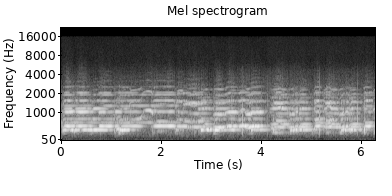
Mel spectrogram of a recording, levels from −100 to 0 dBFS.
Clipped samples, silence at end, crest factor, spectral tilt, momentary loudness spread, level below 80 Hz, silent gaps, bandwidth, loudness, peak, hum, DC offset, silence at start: under 0.1%; 0 s; 12 dB; -6 dB/octave; 5 LU; -70 dBFS; none; 4.5 kHz; -14 LUFS; 0 dBFS; none; under 0.1%; 0 s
